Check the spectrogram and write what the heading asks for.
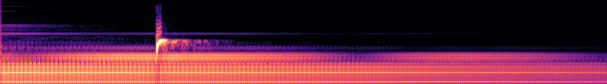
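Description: Intro jingle ending on a sustained low chord that slowly fades out, with a short pop sound effect about half a second in.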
